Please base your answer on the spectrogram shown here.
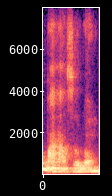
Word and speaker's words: Masolo: Allora, noi abbiamo chiamato, scusa, dove va l'accento, Masolo o Masolo?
